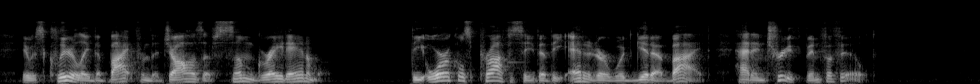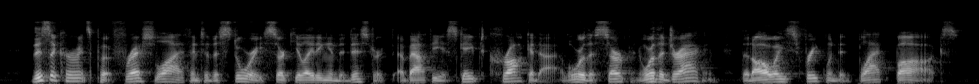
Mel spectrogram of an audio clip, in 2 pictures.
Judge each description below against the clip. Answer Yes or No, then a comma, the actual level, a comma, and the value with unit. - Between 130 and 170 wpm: Yes, average, 165 wpm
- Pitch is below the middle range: Yes, low, 115 Hz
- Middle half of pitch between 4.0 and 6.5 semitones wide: Yes, average, 5.3 semitones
